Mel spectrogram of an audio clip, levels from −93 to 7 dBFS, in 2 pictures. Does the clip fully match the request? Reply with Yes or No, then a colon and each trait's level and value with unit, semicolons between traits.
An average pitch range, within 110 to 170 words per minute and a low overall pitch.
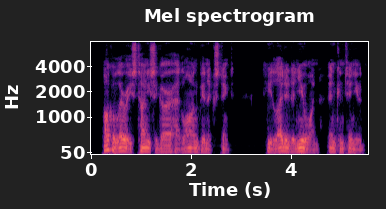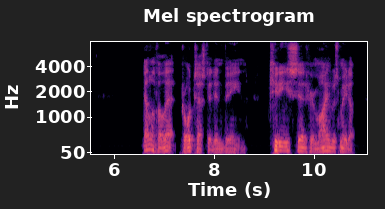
Yes: average, 3.8 semitones; average, 140 wpm; very low, 80 Hz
